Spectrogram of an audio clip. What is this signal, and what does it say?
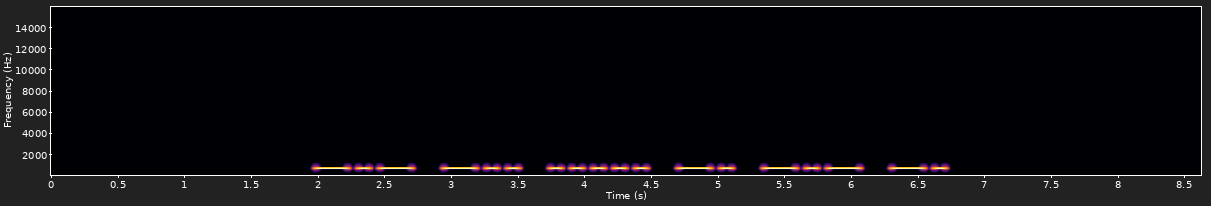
Morse code, heard as a keyed tone, about 15 wpm, 700 Hz. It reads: KD5NKN
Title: USA Call Signs - 6 Characters - 15wpm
